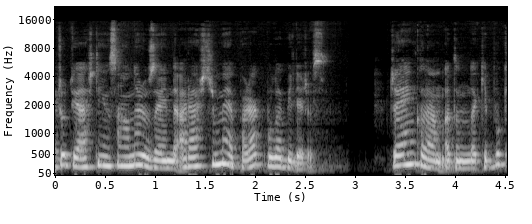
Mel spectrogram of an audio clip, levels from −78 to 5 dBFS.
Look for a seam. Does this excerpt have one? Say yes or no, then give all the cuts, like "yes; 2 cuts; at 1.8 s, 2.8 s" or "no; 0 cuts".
yes; 1 cut; at 3.2 s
